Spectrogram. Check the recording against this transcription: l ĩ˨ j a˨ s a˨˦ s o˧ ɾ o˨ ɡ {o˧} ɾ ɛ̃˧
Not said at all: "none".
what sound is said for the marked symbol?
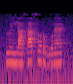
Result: o˧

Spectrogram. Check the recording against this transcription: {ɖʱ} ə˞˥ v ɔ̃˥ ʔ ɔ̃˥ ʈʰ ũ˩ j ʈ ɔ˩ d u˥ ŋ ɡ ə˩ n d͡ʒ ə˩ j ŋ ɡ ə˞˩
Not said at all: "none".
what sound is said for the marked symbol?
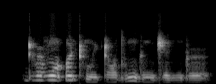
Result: ɖʱ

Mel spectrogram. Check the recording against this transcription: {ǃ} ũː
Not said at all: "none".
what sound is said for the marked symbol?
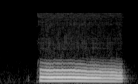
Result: k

